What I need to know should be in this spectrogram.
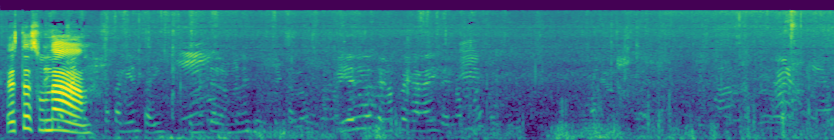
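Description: Several children talk and call out a little farther off.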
